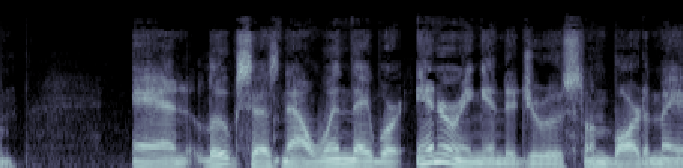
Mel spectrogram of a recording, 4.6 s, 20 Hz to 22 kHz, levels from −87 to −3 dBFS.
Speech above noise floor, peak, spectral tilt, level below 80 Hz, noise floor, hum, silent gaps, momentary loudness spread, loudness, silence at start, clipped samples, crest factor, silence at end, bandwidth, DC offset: 36 dB; -10 dBFS; -5.5 dB/octave; -44 dBFS; -60 dBFS; none; none; 5 LU; -25 LUFS; 0 s; under 0.1%; 14 dB; 0 s; 14 kHz; under 0.1%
